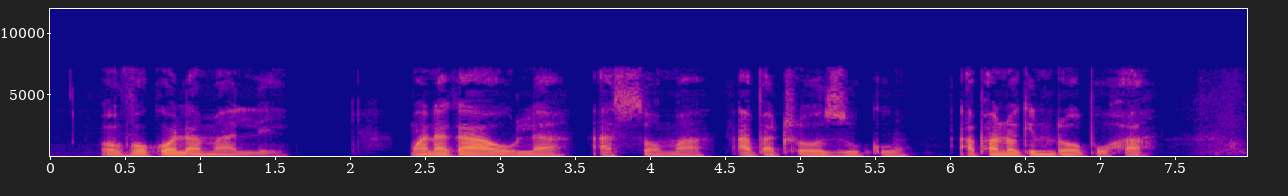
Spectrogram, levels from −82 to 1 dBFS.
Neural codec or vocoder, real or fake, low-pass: none; real; 7.2 kHz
